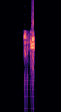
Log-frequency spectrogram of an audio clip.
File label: Raleigh Police Northeast District Tac, p25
